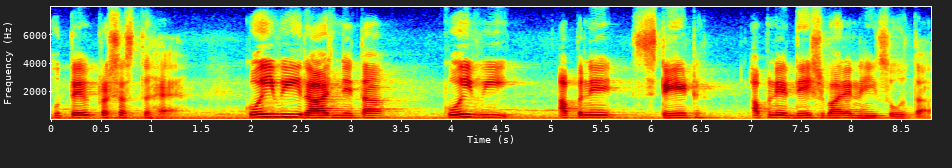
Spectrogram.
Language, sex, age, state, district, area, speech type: Punjabi, male, 30-45, Punjab, Jalandhar, urban, spontaneous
